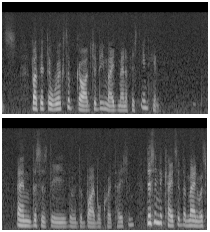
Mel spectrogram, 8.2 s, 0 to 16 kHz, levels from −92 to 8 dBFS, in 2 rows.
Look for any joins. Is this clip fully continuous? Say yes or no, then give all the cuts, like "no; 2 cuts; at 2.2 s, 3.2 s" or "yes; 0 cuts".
yes; 0 cuts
